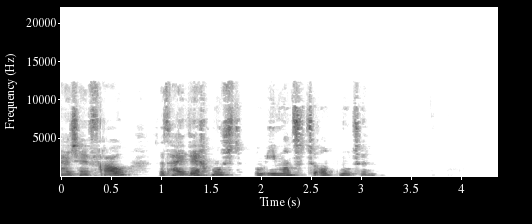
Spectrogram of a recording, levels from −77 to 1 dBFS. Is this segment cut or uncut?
uncut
